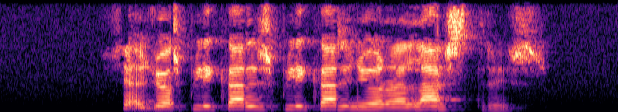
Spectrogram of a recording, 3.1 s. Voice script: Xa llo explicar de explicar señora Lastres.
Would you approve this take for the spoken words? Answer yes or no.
yes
